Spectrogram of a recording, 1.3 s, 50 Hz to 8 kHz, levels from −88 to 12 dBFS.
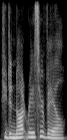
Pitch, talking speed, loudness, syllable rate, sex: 215 Hz, 265 wpm, -14 LUFS, 5.6 syllables/s, female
